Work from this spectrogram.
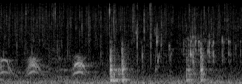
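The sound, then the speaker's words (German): Stew with meat, peas and mushrooms is ladled into bowls with wet slopping and pouring sounds, broken by a few sharper knocks. “Ich fülle euch dann den Eintopf auf.”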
